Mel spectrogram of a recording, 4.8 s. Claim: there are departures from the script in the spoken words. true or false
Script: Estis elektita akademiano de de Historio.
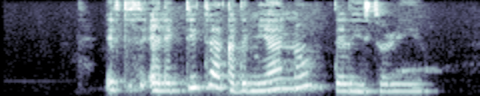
false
